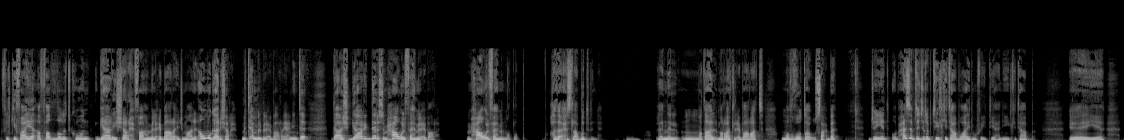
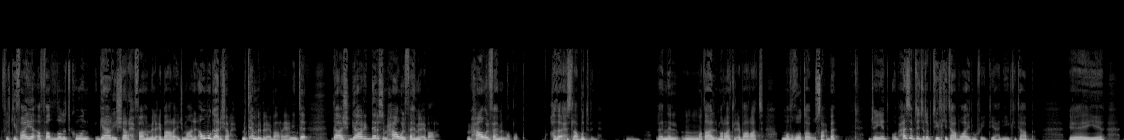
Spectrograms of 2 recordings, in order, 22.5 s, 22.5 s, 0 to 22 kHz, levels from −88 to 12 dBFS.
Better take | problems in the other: first | muffled; slightly; fading above 1.5 kHz

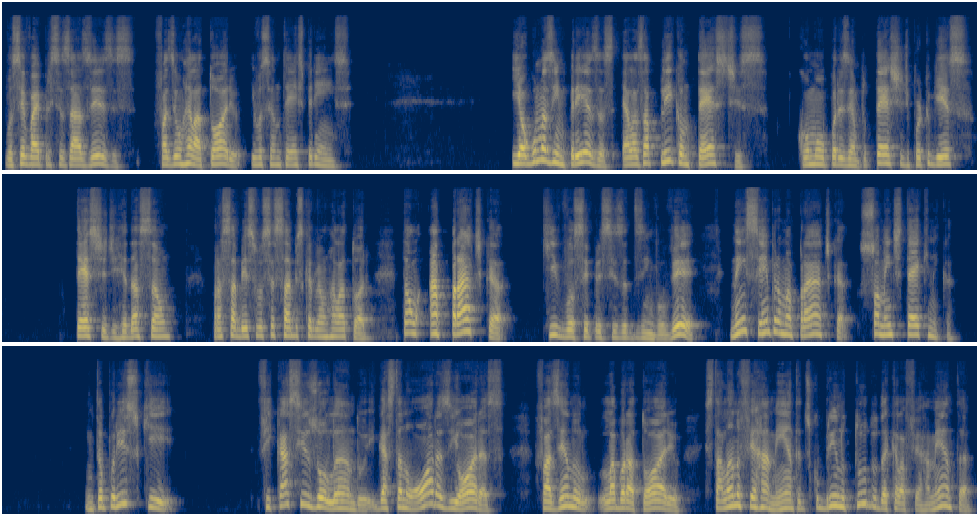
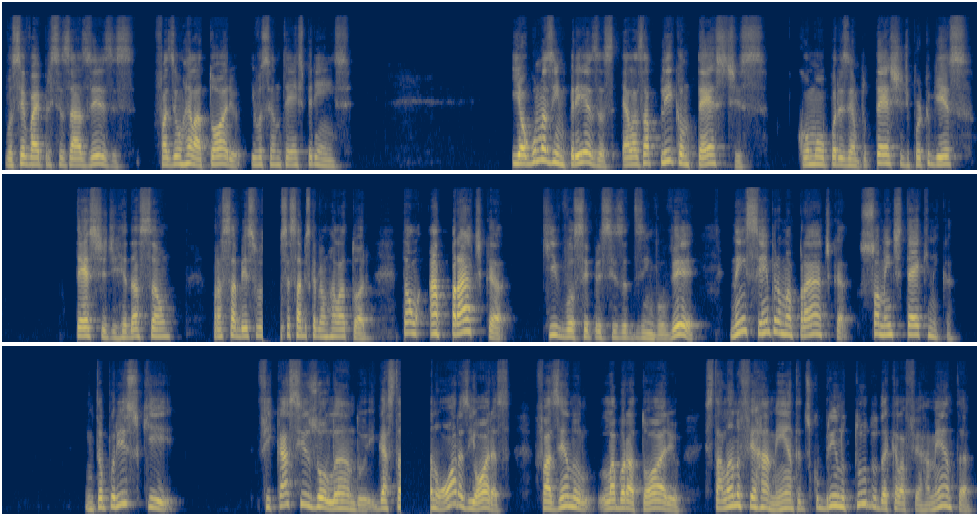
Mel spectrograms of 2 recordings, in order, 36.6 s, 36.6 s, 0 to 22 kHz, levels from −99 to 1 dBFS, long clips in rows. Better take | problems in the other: first | audio freezing; at 15 s and at 29 s

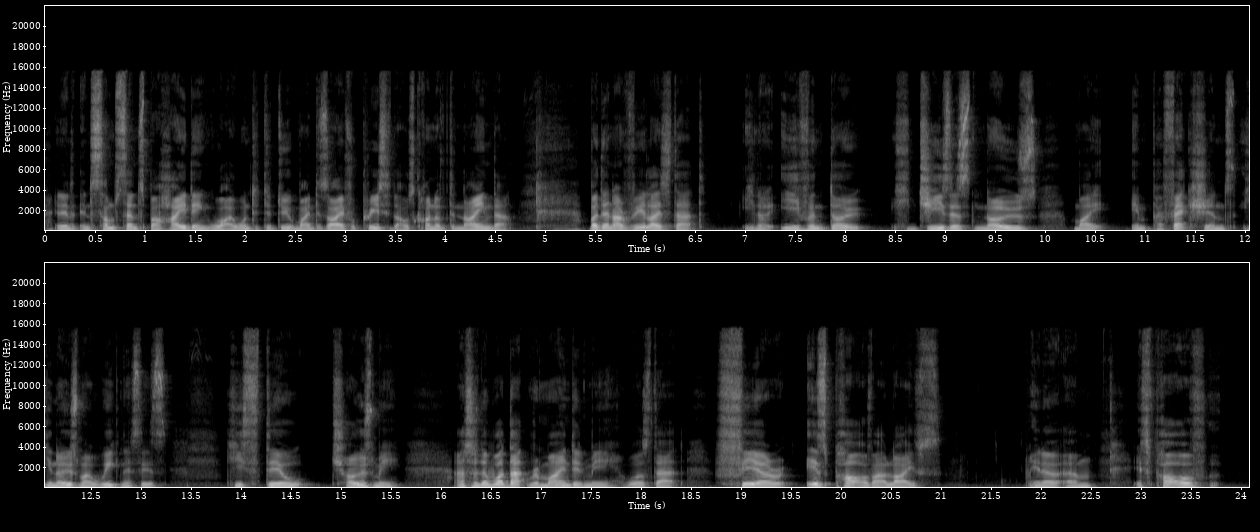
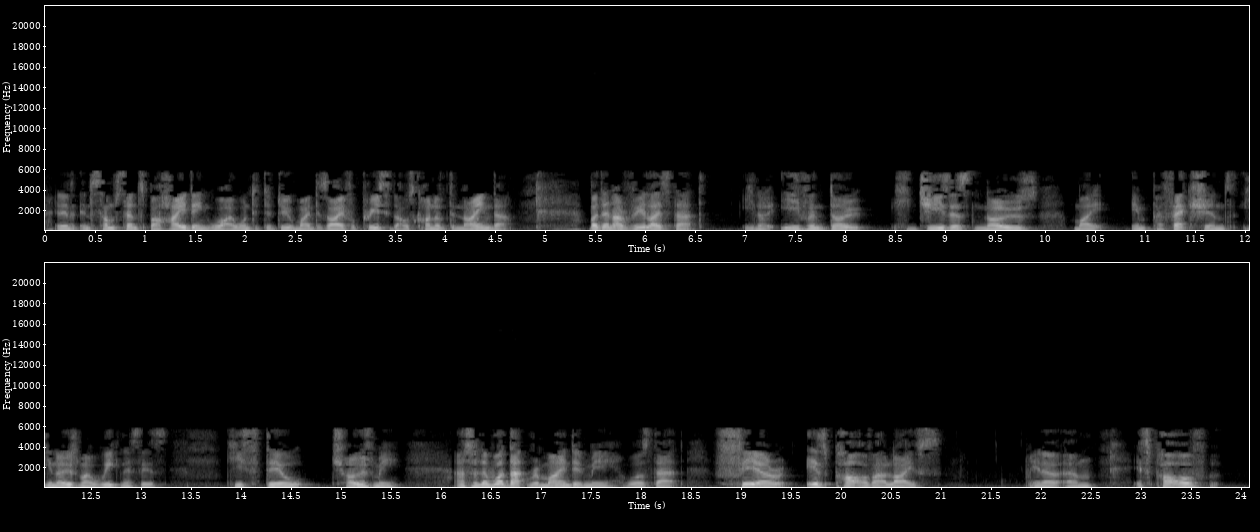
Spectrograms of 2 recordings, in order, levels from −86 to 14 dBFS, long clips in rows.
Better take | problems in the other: first | garbled, watery; slightly; nothing above 5.5 kHz

